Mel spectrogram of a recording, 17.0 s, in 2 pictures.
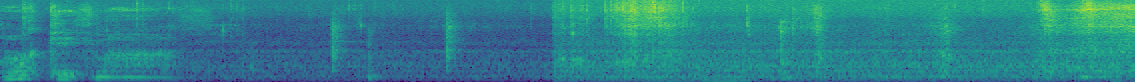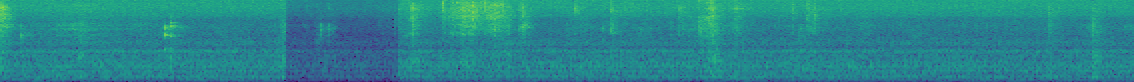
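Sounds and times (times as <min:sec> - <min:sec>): crunchy chewing of fried food: 0:01.5 - 0:07.9, 0:10.8 - 0:15.4.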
